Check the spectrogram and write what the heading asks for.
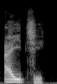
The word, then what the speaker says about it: Haiti: I have not been in Haiti, so that's how we pronounce the name of the country. It's the indigenous pronunciation, actually, Haiti.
